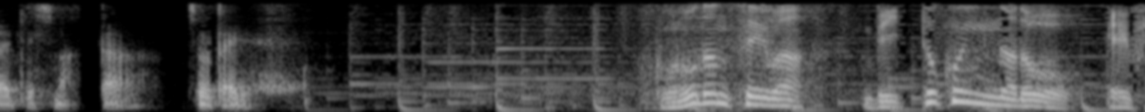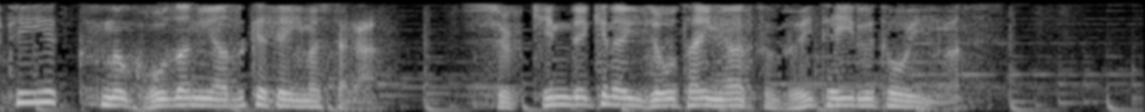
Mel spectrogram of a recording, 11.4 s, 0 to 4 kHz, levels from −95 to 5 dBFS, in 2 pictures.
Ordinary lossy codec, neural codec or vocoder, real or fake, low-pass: AAC, 16 kbps; none; real; 3.6 kHz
